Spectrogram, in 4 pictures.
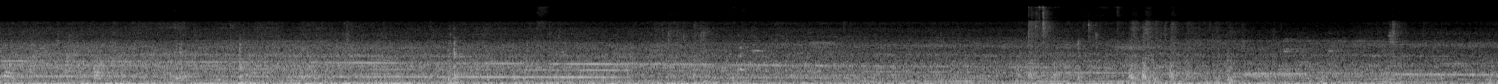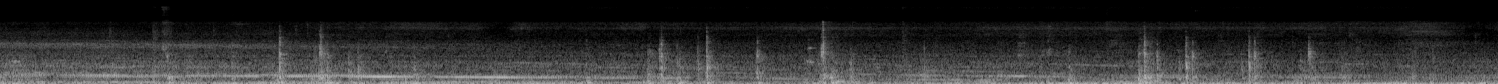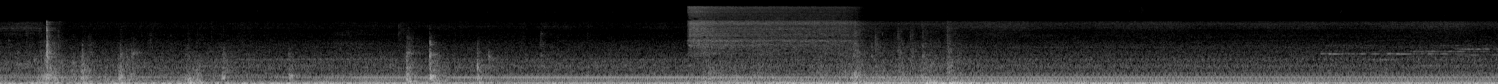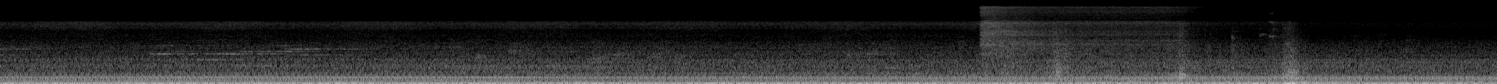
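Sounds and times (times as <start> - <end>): steady train hum: 0.0 - 59.9
hiss of air: 36.8 - 38.7, 54.7 - 57.0.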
